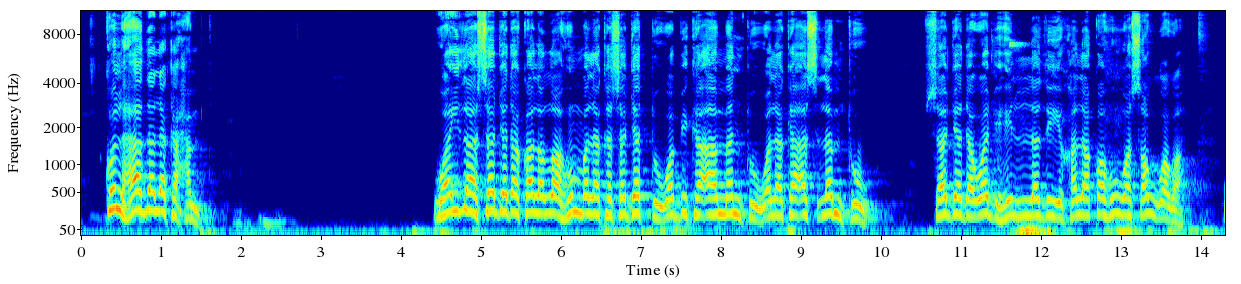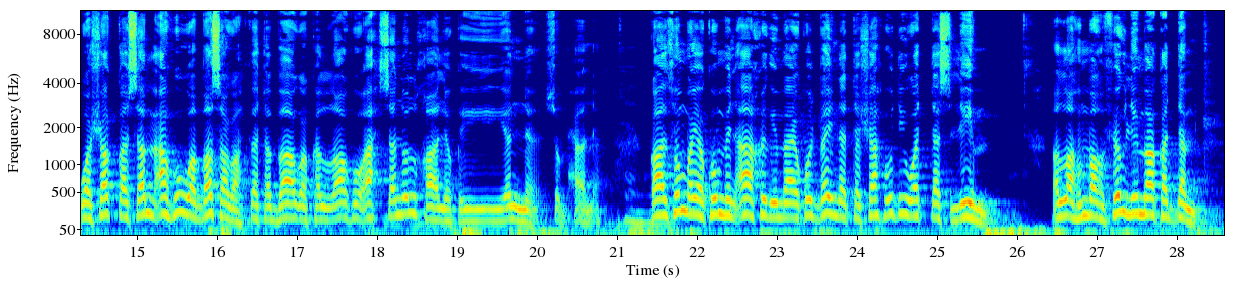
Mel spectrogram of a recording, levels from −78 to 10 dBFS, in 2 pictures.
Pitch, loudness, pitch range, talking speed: 190 Hz, -21 LUFS, 150-210 Hz, 90 wpm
